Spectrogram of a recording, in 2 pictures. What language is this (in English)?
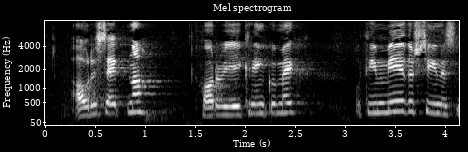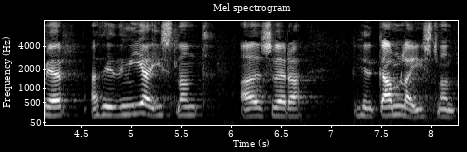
Icelandic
